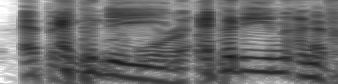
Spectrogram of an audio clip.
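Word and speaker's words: Éponine: Eponine, Cassette.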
